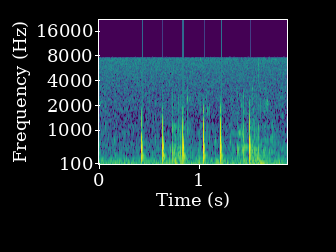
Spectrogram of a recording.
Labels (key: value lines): label: biophony
recorder: SoundTrap 300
